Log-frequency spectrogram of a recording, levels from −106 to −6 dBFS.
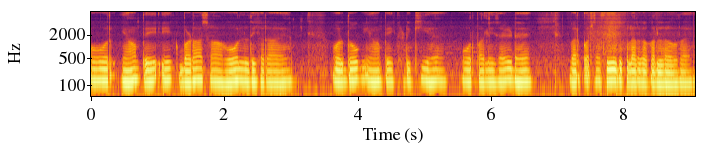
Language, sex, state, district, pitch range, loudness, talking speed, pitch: Hindi, male, Uttarakhand, Tehri Garhwal, 125-130 Hz, -16 LUFS, 185 wpm, 125 Hz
